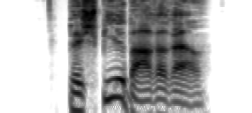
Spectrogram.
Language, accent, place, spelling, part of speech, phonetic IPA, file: German, Germany, Berlin, bespielbarerer, adjective, [bəˈʃpiːlbaːʁəʁɐ], De-bespielbarerer.ogg
- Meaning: inflection of bespielbar: 1. strong/mixed nominative masculine singular comparative degree 2. strong genitive/dative feminine singular comparative degree 3. strong genitive plural comparative degree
